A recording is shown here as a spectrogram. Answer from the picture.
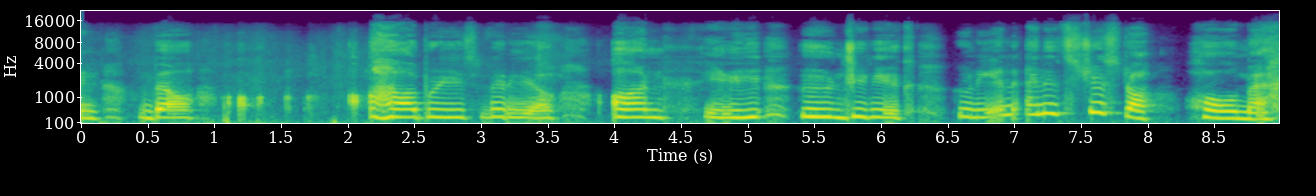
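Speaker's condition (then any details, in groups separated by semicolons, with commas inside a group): Cerebral palsy, severe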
